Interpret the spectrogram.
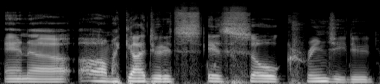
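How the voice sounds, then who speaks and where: A man's voice: mid-range voice, fairly even intonation, slow, clean tone, no room sound, studio quality. A man giving a casual, rambling comedic monologue, self-deprecating and swearing freely. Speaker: comedian and podcast host.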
